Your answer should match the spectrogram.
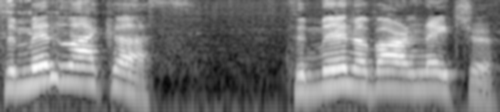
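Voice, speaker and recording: An actor playing a chummy, prying drunk at a bar, with grandiloquent, rambling, slurred speech in an audio drama. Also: male voice, sits high, sing-song, slow, pushed and bright, a little hiss or hum, heavily acted. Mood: boisterous, needling. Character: tipsy middle-of-the-night barfly, chummy, prying, grandiloquent.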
